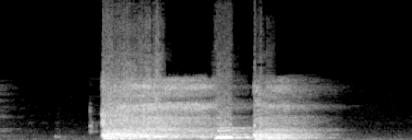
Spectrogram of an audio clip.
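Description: Close, harsh coughing and throat clearing in two quick bursts, loud and alone with silence around it.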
